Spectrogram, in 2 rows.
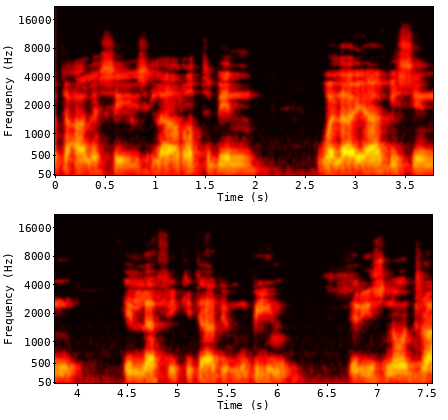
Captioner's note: arabic - 6:59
